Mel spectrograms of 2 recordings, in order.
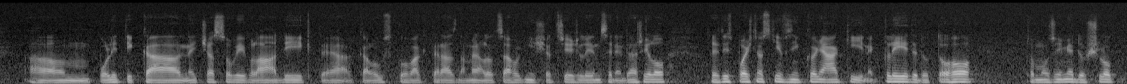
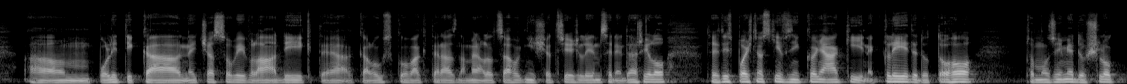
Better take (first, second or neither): second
